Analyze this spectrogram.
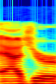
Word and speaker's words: Azure: You know, like Microsoft, they call it Azure or Azure depending on who's pronouncing it.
